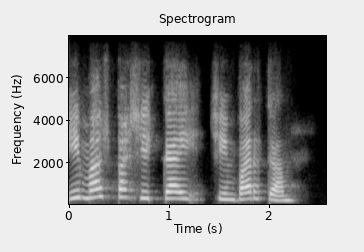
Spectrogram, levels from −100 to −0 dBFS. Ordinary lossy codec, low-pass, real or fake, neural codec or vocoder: Opus, 24 kbps; 7.2 kHz; fake; codec, 16 kHz, 0.8 kbps, ZipCodec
